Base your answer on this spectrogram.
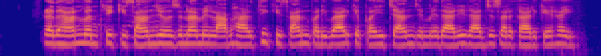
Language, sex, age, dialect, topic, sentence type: Magahi, female, 18-24, Western, agriculture, statement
